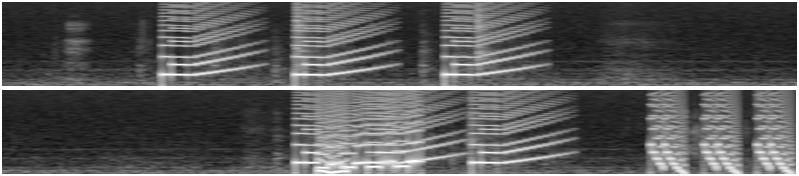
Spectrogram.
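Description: Short electronic jump sounds rise quickly, one after another.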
